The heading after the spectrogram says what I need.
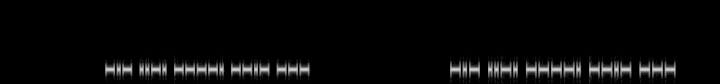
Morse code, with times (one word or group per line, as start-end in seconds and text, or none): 1.1-3.1 KF9QO
4.5-6.7 KF9QO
